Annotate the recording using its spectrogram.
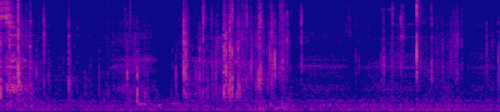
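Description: Clear plastic pocket-letter sleeve page crinkling and rustling as it is handled and turned over, with scattered light clicks; the loudest crinkle comes at the start.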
